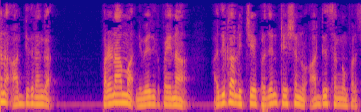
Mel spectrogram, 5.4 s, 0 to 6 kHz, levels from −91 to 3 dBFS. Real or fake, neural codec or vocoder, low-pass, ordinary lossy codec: real; none; 5.4 kHz; none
